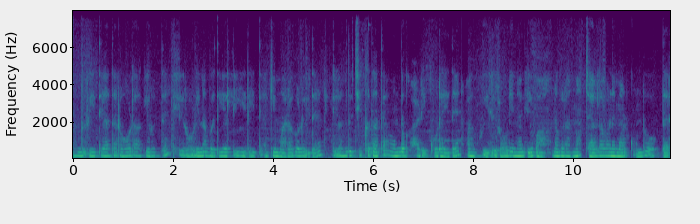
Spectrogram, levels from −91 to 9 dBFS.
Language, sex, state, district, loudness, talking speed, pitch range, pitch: Kannada, female, Karnataka, Mysore, -32 LUFS, 115 wpm, 190-200 Hz, 195 Hz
